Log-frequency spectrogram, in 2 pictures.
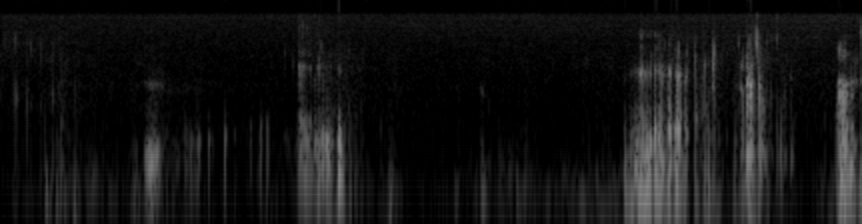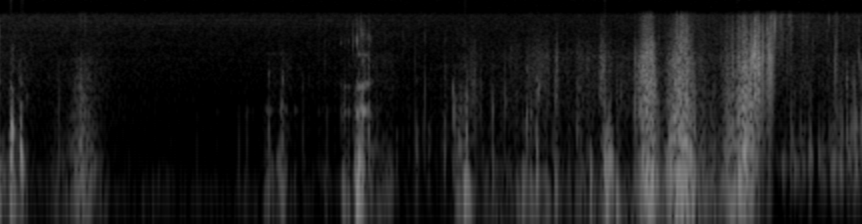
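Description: Loud, low gurgling and rumbling bursts from the belly, some long and rolling; hunger-related stomach growling, a normal bowel sound.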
